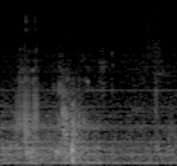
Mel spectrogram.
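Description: Faint sips and swallows of blended berry juice, with a short click about a second in.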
